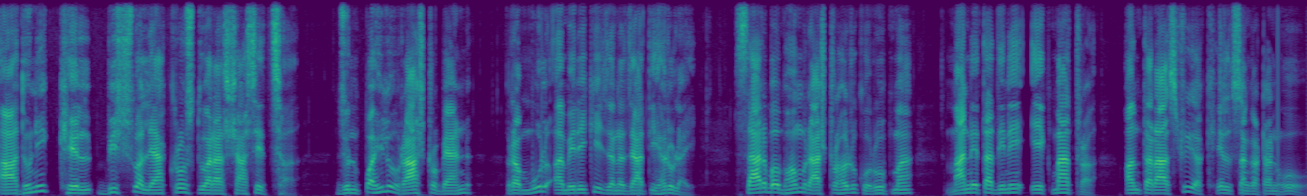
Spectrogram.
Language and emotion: Nepali, neutral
